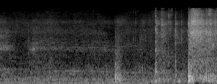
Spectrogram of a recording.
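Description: Steady store background, then a quick cluster of knocks and rustles near the end, the sound of items and the phone being handled over a wire shopping cart.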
